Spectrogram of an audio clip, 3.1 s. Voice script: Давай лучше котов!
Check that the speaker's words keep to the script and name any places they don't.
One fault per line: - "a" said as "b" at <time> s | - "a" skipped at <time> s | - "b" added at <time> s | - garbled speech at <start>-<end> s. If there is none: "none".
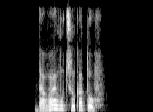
none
